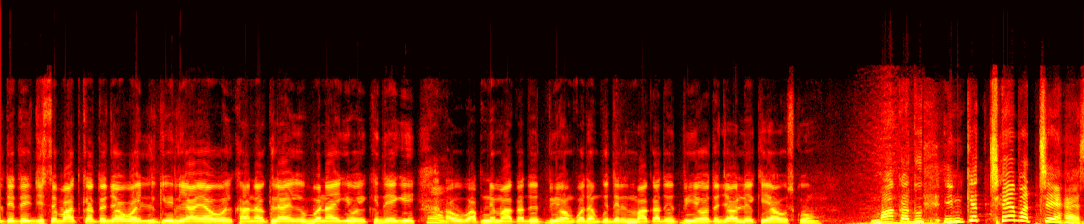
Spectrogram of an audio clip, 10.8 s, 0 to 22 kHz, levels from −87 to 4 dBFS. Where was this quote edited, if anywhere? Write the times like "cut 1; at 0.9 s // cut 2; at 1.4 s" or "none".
cut 1; at 9.3 s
